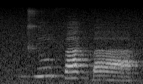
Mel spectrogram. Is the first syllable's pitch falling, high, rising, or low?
high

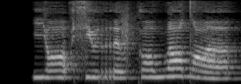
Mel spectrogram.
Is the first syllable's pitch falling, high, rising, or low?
low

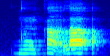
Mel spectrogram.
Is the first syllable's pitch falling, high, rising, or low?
low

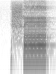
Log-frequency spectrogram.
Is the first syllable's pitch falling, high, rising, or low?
high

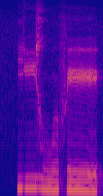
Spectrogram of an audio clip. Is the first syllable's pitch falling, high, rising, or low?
high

